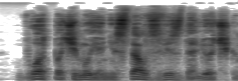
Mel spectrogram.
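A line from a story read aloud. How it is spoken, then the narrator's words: Slightly hoarse. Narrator (Russian): сказал он немного хрипло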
